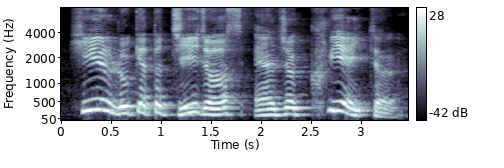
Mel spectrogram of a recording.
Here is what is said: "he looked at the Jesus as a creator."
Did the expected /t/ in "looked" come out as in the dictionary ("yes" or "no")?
no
